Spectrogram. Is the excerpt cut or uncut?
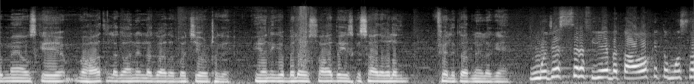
cut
